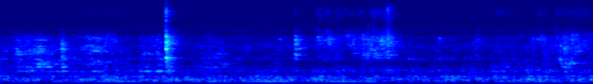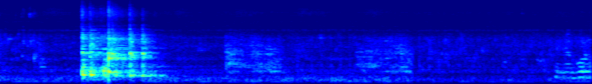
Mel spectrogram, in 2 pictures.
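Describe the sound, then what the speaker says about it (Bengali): A spoon stirs beef curry in a pot. Scattered metallic scrapes and knocks mark the stirring, with one loud clattering burst midway, all close and without speech. "এখন শুধু নাড়তে হবে ঘন ঘন ঘন ঘন"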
